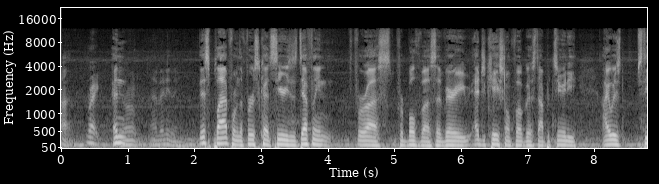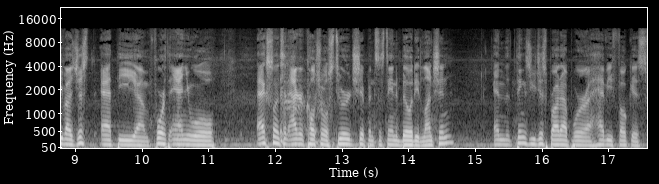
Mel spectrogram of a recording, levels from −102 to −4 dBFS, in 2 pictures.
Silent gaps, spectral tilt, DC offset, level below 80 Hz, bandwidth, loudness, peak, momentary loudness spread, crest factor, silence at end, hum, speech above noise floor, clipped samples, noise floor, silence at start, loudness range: none; -5.5 dB/octave; under 0.1%; -40 dBFS; 12 kHz; -26 LUFS; -8 dBFS; 14 LU; 18 dB; 0 s; none; 20 dB; under 0.1%; -46 dBFS; 0 s; 4 LU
